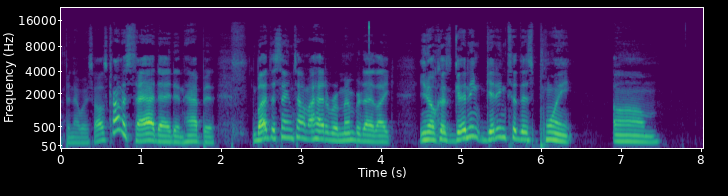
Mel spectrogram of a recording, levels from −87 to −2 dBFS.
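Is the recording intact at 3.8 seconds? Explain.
No. At 3.84 s, between "I had to remember" and "like you know because", a sharp snap sits on top of the speech, peaking near -10 dBFS. This electrical switching spike is likely a nearby switch, motor or static discharge arcing briefly and coupling into the audio line.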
